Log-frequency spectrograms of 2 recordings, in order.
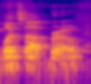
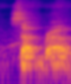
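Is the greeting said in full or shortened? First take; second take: full; shortened. First: The greeting is said in full. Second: The greeting is cut down to one syllable. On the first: "nobody says the full thing" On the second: "they dumb the phrase down"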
